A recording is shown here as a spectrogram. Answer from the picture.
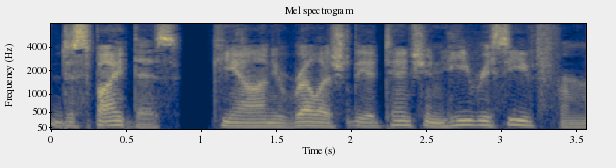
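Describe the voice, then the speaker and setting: A man's fairly low voice, a normal speaking voice, with ordinary pitch variation, a fairly quick pace and a quiet background. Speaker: true crime narrator. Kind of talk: true-crime narration, scripted and read out, grave, documentary style. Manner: solemn, measured, formal.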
